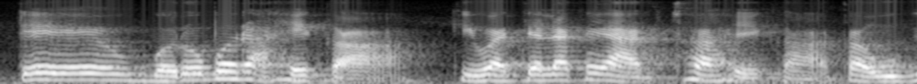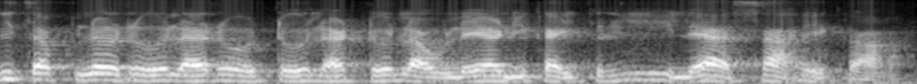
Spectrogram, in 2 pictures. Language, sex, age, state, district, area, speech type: Marathi, female, 60+, Maharashtra, Sangli, urban, spontaneous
